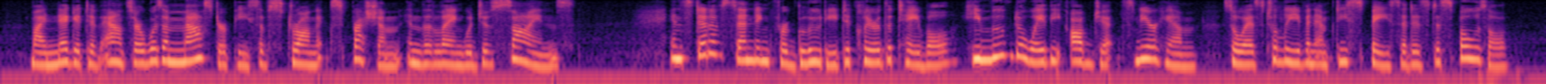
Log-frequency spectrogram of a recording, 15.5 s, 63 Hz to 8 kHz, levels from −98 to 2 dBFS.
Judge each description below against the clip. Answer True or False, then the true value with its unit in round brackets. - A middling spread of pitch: True (4.0 semitones)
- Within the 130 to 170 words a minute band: True (155 wpm)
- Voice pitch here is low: False (215 Hz)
